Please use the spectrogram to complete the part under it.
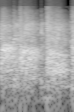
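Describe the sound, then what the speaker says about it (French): A studio audience on a TV set claps loudly and densely, a close, continuous burst of applause lasting under a second. "Est-ce que vous pouvez vous applaudir s'il vous plaît?"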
